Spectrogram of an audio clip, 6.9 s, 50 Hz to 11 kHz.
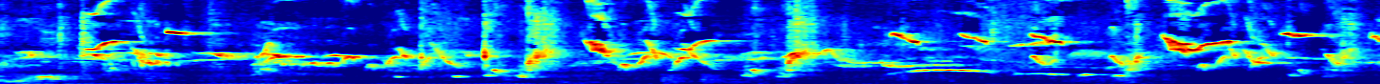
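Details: White-rumped shama in Daklak, Vietnam, September 2015, singing a rich, varied run of clear whistles, slurs and quick twittering phrases that jump between high and middle pitches, with a low background hum early on.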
